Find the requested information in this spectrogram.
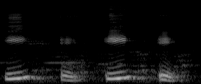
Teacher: ई और ए इन दोनों को आप बोल के देख लीजिए बिल्कुल ये जीभ के आगे से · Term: अग्र भाग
